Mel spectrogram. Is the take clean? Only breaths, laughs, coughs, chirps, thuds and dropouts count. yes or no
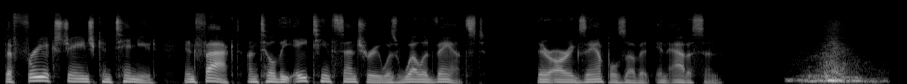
no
